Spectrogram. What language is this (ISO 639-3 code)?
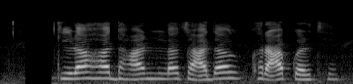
hne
